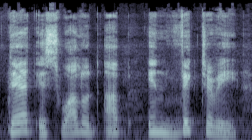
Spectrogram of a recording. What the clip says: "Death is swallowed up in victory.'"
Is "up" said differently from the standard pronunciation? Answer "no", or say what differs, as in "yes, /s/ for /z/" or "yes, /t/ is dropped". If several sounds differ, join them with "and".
no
